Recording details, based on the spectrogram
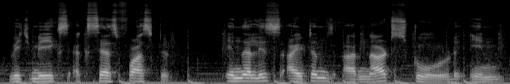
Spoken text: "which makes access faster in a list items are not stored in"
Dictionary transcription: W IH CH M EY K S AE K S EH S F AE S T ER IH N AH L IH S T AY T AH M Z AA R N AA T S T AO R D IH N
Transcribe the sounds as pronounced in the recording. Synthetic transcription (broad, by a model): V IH CH M EY K S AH K S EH S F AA S T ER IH N AH L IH S AY T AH M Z AA R N AA T S T AO R D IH N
